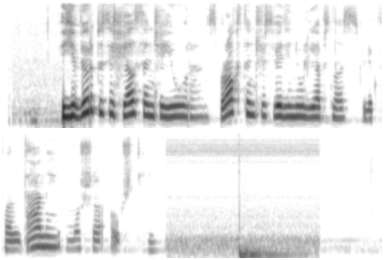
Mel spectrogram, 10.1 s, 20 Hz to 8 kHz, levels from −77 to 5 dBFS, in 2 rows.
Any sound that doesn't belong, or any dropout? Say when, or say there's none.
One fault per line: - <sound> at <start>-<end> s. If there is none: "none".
- thud at 8.2-9.2 s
